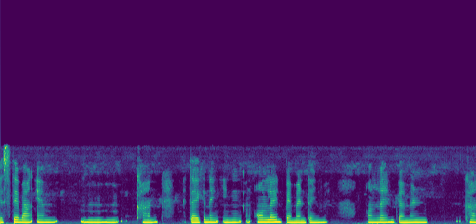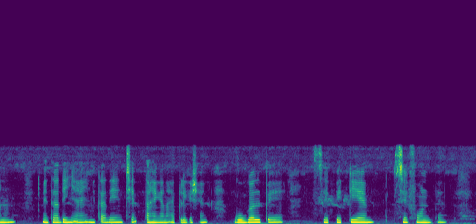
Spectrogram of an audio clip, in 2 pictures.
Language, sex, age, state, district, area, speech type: Santali, female, 18-30, West Bengal, Birbhum, rural, spontaneous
